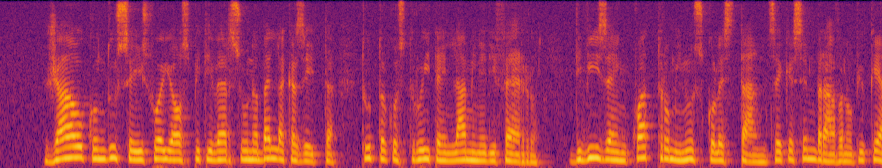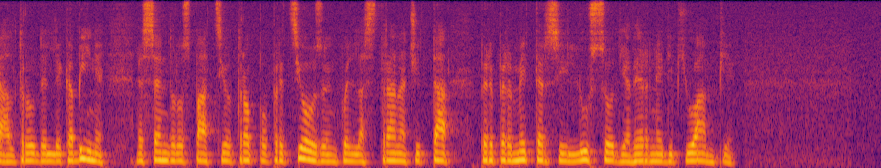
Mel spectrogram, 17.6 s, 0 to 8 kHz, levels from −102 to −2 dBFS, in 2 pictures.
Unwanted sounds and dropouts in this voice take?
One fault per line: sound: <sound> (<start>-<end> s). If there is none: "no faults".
no faults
